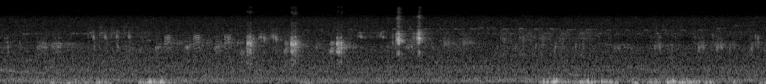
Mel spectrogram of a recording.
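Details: Oriental reed warbler (Acrocephalus orientalis) calling noisily among reeds near a swallow roost on 24 June 2020: harsh, grating chattering notes in short bursts, loudest mid-clip, over a steady low wind rumble.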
